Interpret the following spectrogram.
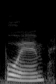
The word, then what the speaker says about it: poem: we were in school, we've heard everyone say poem, poem, and it's not poem, it is poem, poem. Okay, you don't have a or a sound coming in there.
